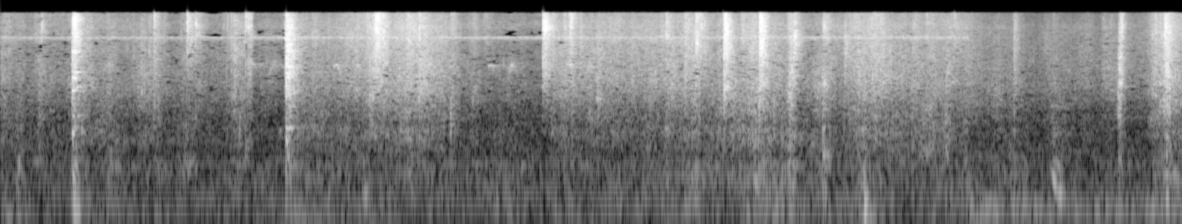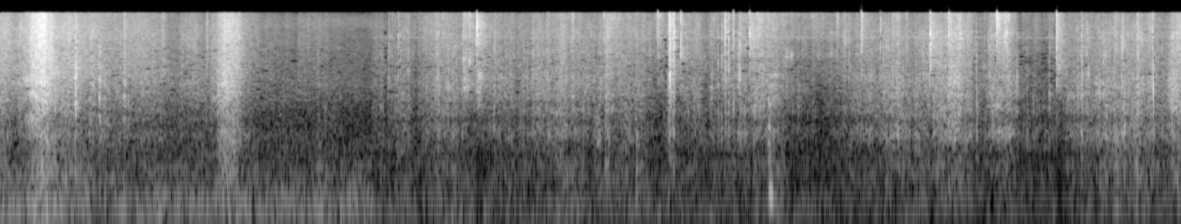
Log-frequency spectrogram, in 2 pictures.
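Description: Leaves rustling and twigs snapping as a person pushes through dense forest undergrowth and grabs at leafy plants, in many irregular short crackles.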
